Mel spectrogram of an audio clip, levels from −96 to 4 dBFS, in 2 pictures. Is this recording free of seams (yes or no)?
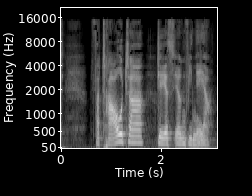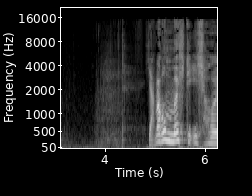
no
